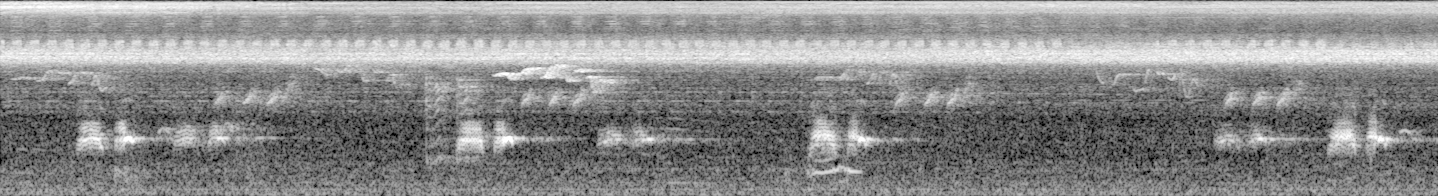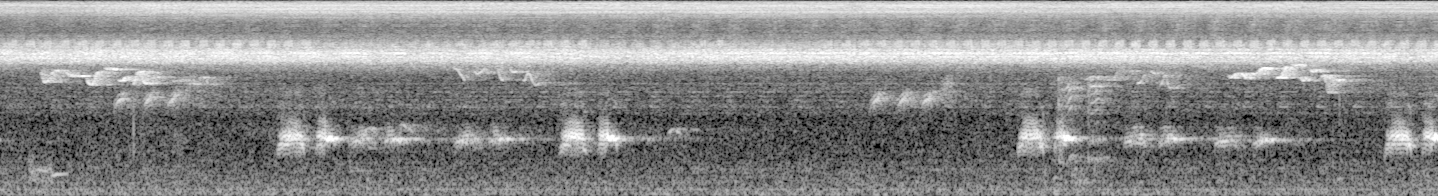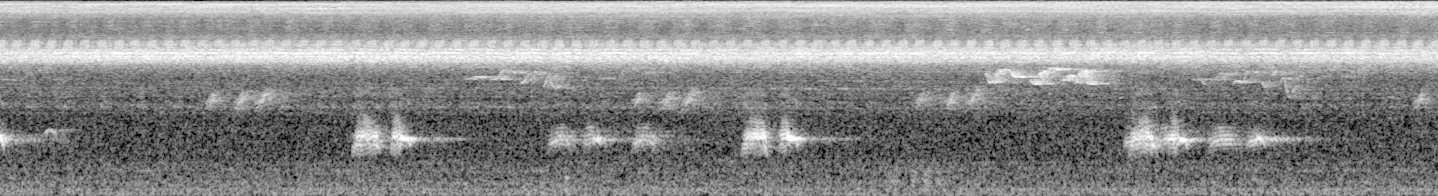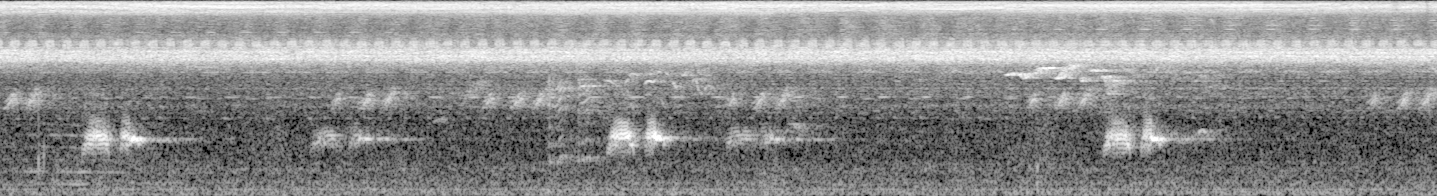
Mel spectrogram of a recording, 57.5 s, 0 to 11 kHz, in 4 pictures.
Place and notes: Hualong Ln., Yuchi Township南投縣 - Bird calls and Cicadas cry
Bird calls and Cicadas cry, Frog sounds
Zoom H2n MS+XY
Nantou County, Yuchi Township, 華龍巷43號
